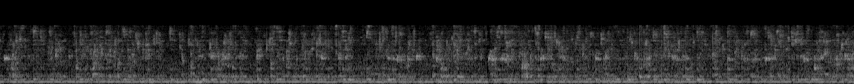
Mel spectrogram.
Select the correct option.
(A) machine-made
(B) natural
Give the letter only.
A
